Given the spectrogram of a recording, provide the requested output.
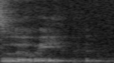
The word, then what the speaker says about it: Louis: pops and ambassador sach i'm pronouncing lewis wrong it's louie i read it like it's written it was born in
